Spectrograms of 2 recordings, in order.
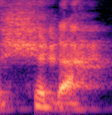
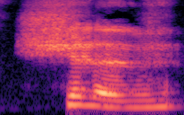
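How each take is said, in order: First: The words are reduced and joined together. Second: Both words are said fully and separately. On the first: This is the informal version. "Formal, informal is should have versus shoulda" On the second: This is the formal version. "Formal, informal is should have versus shoulda"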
